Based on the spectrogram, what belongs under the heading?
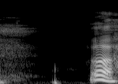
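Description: A close, drawn-out yawn: a breathy exhale, a brief soft knock, then a loud voiced groan with wavering pitch that ends the short clip. No words are spoken.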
